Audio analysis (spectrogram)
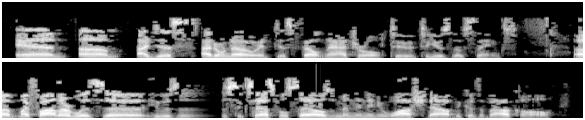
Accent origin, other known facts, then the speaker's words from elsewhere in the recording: Atlanta, Georgia, United States; also born or lived in East Point / Birmingham; I was born in Atlanta. Technically, I guess it was East Point, and we moved to Birmingham, and we came back to Atlanta. I also have family in California, but Atlanta is where I grew up. I grew up on the south side of town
